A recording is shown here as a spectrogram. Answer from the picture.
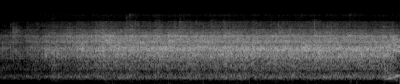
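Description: Large audience applauding, building up over the first second and then holding steady.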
